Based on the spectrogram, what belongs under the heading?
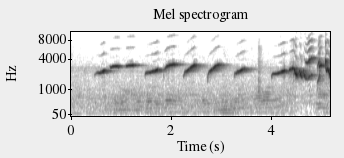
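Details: Loud whistled White-rumped shama song meant to stir emotion, a series of clear rising slurred whistles about every half second, ending in a fast jumbled flourish of high notes.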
